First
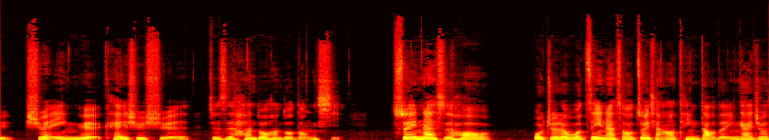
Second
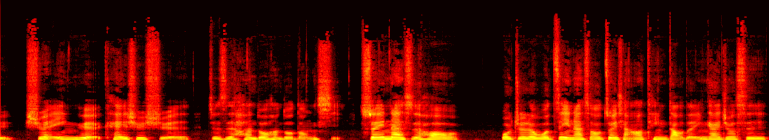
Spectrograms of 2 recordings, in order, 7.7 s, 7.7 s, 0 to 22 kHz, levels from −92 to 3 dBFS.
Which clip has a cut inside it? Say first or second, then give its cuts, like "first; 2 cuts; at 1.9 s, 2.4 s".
second; 1 cut; at 3.5 s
